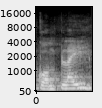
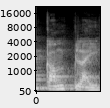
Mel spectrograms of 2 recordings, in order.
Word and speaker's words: comply: इसको बहुत सारे लोग कॉम्प्लाई पढ़ते हैं या कॉम्प्ली पढ़ते हैं, तो इसका जो सही उच्चारण है कंप्लाई, COMPLY, कंप्लाई।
